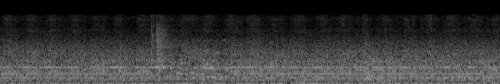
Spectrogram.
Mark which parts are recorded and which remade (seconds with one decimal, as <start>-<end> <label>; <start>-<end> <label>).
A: 0.0-1.6 recorded; 1.6-2.3 remade; 2.3-5.0 recorded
